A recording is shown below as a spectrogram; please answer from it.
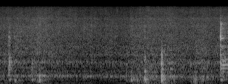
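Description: Onions soften and sizzle on the sauté setting in an Instant Pot and a Kasori pressure cooker, a steady close hiss with a few sharp stirring scrapes and clicks.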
